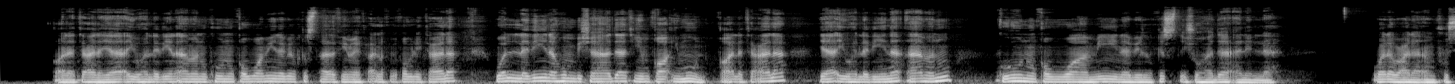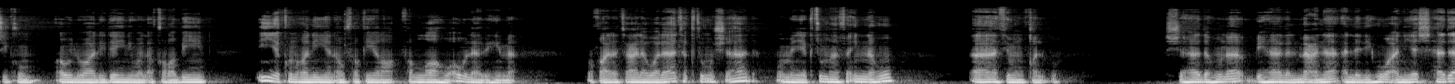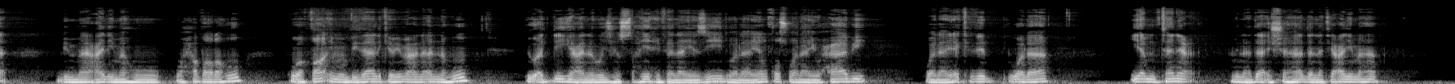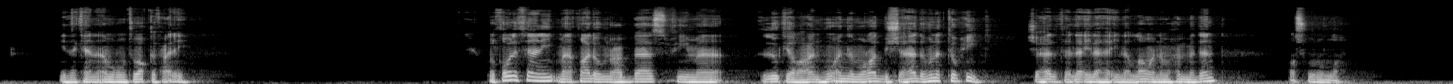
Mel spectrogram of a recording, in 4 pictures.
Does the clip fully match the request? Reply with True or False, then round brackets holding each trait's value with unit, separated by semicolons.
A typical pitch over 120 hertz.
False (115 Hz)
